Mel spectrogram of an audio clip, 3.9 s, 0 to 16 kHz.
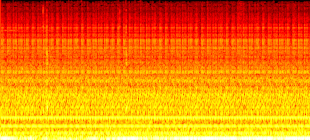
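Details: Fan on an HP Envy m6 laptop makes a strange noise: a steady low drone with a faint buzzing whine at an even pitch; owner asks what it is, cause unknown.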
